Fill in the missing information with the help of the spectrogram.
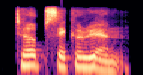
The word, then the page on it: Terpsichorean: Indian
